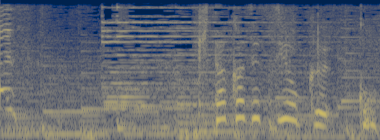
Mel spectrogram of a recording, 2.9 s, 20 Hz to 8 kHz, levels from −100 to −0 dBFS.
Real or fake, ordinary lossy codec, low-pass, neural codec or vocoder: real; none; 7.2 kHz; none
